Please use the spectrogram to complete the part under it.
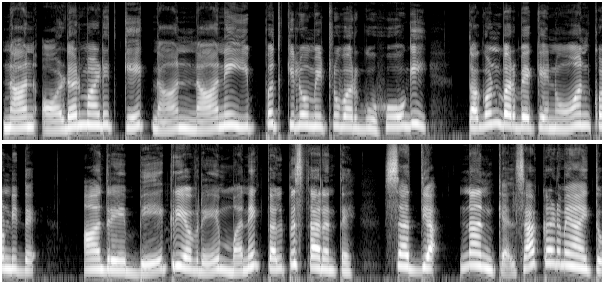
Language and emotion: Kannada, happy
